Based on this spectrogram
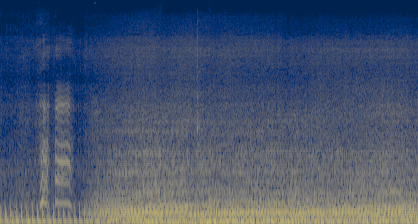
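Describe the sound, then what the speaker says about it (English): A dirt bike ridden at the Grand Canyon, its engine idling in quick, even pulses, then swelling into a steady, close, droning run as it gets under way. "We're on the dirt bike in the Grand Canyon!"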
